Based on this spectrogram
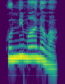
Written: ಕುನ್ನಿಮಾನವ

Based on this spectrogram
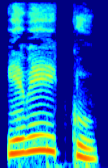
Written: ಎವೆಯಿಕ್ಕು

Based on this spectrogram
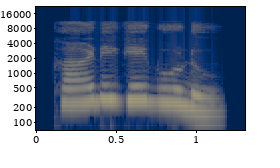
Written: ಗೌಟಿಕೆಗಟ್ಟು

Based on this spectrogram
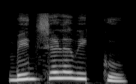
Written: ಬಿಜ್ಜಳವಿಕ್ಕು

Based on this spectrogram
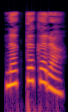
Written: ನಾಗತಗರೆ

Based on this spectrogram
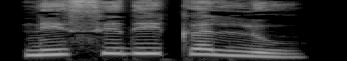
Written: ನಿಸಿದಿಕಲ್ಲು

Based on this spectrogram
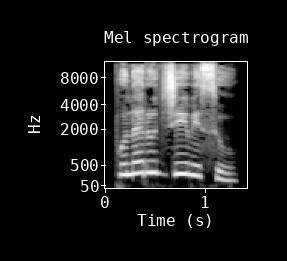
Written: ಪುನರುಜ್ಜೀವಿಸು

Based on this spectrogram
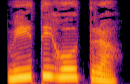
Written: ವೀತಿಹೋತ್ರ

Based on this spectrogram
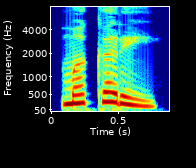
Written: ಮಕರಿ

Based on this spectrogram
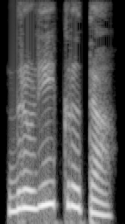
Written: ದೃಢೀಕೃತ

